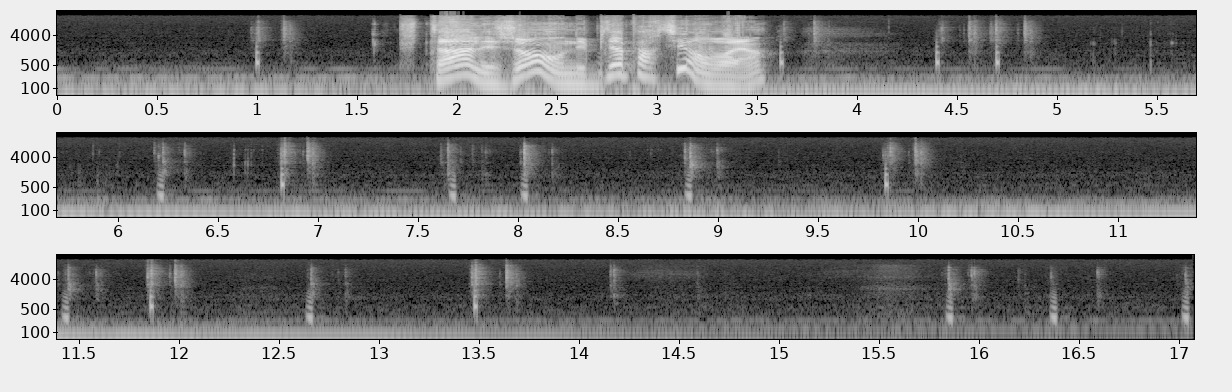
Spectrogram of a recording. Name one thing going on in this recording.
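Short electronic menu blips sound again and again.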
